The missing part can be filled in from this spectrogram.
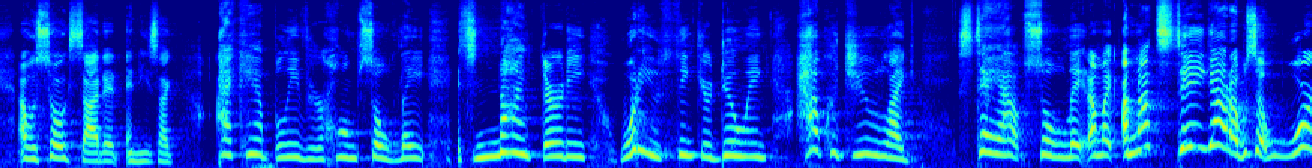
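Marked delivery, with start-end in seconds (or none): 1.8-9.1 put-on furious, loud, scolding top-of-the-lungs yelling. Retelling being scolded for coming home late: retelling a yell. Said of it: "he's like yelling at the top of his lungs".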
